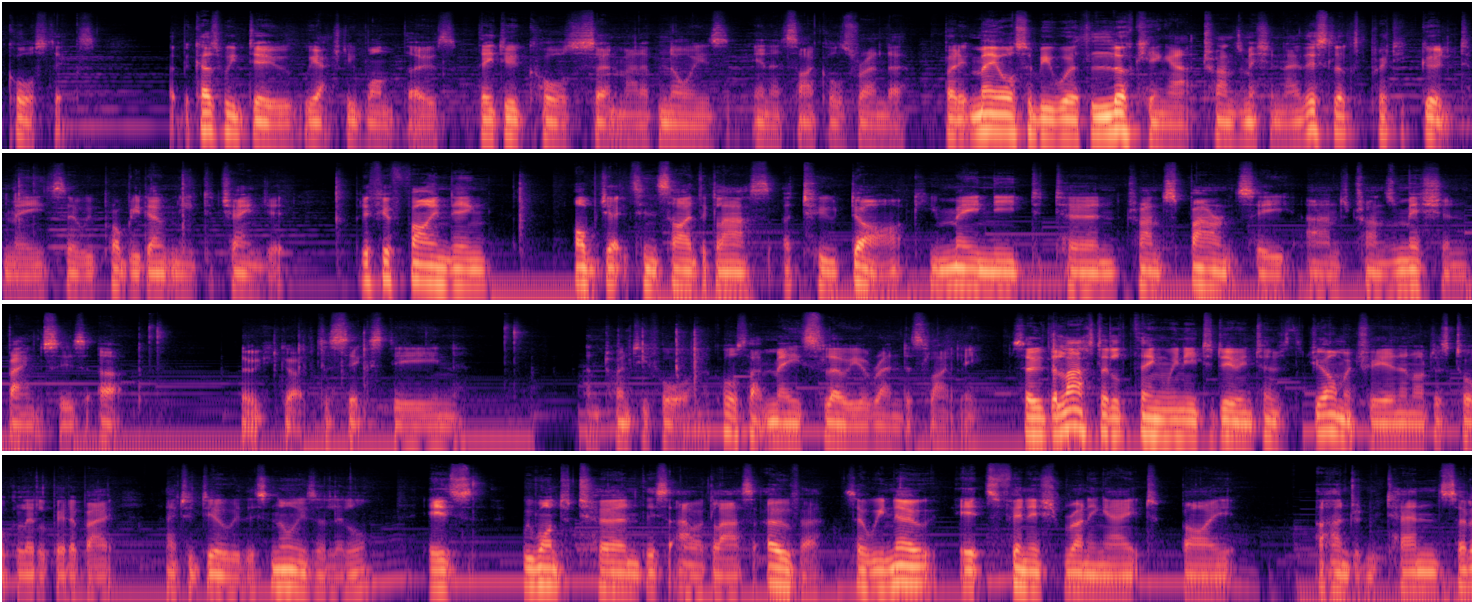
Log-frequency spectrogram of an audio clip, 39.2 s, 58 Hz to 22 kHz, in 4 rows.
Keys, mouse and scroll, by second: 10.2 shift+middle click, 20.6 click, 21.4 click, 21.5 KP_1, 21.6 KP_6, 21.9 KP_Enter, 23.0 click, 23.7 KP_2, 23.9 KP_4, 24.2 KP_Enter, 26.2 shift+middle click, 32.0 click, 32.5 click, 35.4 click.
